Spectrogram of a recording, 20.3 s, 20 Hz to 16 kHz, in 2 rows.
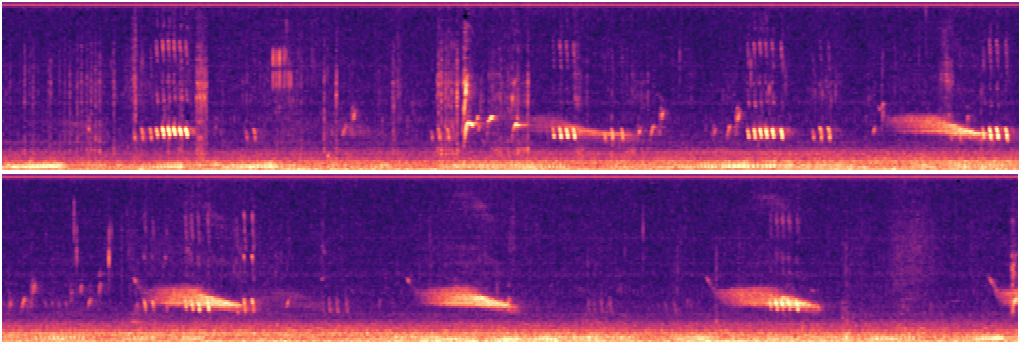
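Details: Spring mating gathering of hundreds of frogs beside the river at Cow Tower, Norwich, on 7 April 2013; a steady low, grating purr of many croaking frogs, while a bird repeats a short downslurred whistle every two to three seconds.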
